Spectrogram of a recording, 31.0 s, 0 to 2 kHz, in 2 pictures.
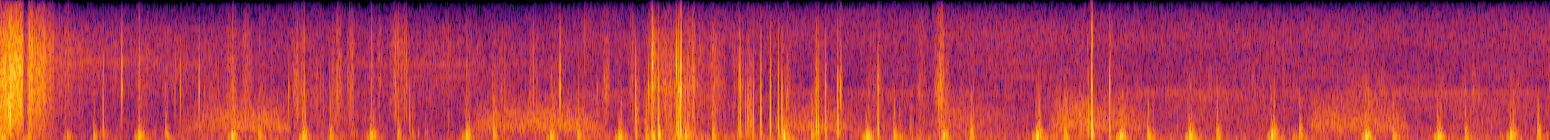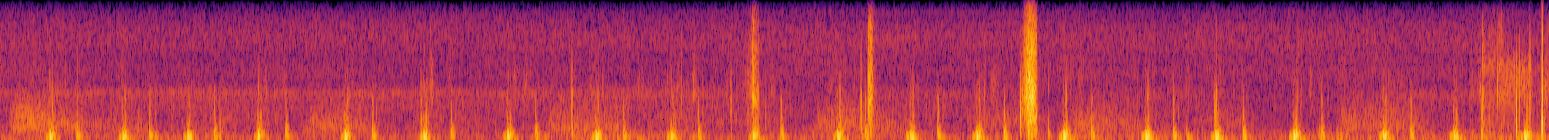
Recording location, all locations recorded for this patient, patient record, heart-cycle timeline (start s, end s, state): tricuspid valve (TV)
pulmonary valve (PV)+tricuspid valve (TV)+mitral valve (MV)
#Age: Child
#Sex: Male
#Height: 145.0 cm
#Weight: 34.1 kg
#Pregnancy status: False
#Murmur: Absent
#Murmur locations: nan
#Most audible location: nan
#Systolic murmur timing: nan
#Systolic murmur shape: nan
#Systolic murmur grading: nan
#Systolic murmur pitch: nan
#Systolic murmur quality: nan
#Diastolic murmur timing: nan
#Diastolic murmur shape: nan
#Diastolic murmur grading: nan
#Diastolic murmur pitch: nan
#Diastolic murmur quality: nan
#Outcome: Normal
#Campaign: 2015 screening campaign
0.00	11.43	unannotated
11.43	11.56	S2
11.56	11.81	diastole
11.81	11.98	S1
11.98	12.14	systole
12.14	12.24	S2
12.24	12.66	diastole
12.66	12.80	S1
12.80	12.96	systole
12.96	13.09	S2
13.09	13.58	diastole
13.58	13.74	S1
13.74	13.91	systole
13.91	14.02	S2
14.02	14.34	diastole
14.34	14.48	S1
14.48	14.63	systole
14.63	14.72	S2
14.72	15.06	diastole
15.06	15.20	S1
15.20	15.35	systole
15.35	15.46	S2
15.46	15.94	diastole
15.94	16.08	S1
16.08	16.24	systole
16.24	16.36	S2
16.36	16.67	diastole
16.67	16.84	S1
16.84	16.97	systole
16.97	17.10	S2
17.10	17.32	diastole
17.32	17.48	S1
17.48	17.62	systole
17.62	17.74	S2
17.74	18.04	diastole
18.04	18.18	S1
18.18	18.32	systole
18.32	18.46	S2
18.46	18.86	diastole
18.86	19.04	S1
19.04	19.20	systole
19.20	19.30	S2
19.30	19.70	diastole
19.70	19.84	S1
19.84	20.00	systole
20.00	20.12	S2
20.12	20.54	diastole
20.54	20.68	S1
20.68	20.83	systole
20.83	20.96	S2
20.96	21.38	diastole
21.38	21.56	S1
21.56	21.70	systole
21.70	21.84	S2
21.84	22.18	diastole
22.18	22.32	S1
22.32	22.46	systole
22.46	22.56	S2
22.56	22.96	diastole
22.96	23.14	S1
23.14	23.27	systole
23.27	23.40	S2
23.40	23.80	diastole
23.80	23.96	S1
23.96	24.12	systole
24.12	24.26	S2
24.26	24.56	diastole
24.56	24.72	S1
24.72	24.84	systole
24.84	24.96	S2
24.96	25.22	diastole
25.22	25.42	S1
25.42	30.99	unannotated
